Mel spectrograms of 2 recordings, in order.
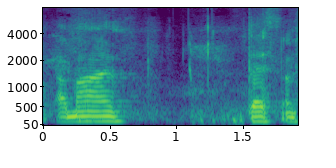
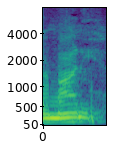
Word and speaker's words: Iman: All right, so Iman. I'm saying that right. – Mm-hmm. – Okay, just gotta make sure. Like when I first hit her up to get on the podcast, I was calling her Imani,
